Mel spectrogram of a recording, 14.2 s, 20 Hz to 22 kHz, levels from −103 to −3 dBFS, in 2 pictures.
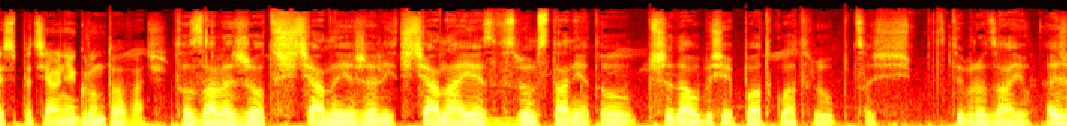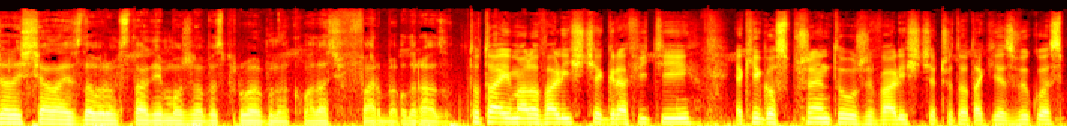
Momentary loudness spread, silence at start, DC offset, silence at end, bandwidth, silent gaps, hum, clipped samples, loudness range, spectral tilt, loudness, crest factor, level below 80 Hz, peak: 8 LU; 0 s; under 0.1%; 0 s; 16.5 kHz; none; none; under 0.1%; 3 LU; -5 dB/octave; -14 LUFS; 14 dB; -28 dBFS; 0 dBFS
